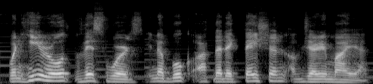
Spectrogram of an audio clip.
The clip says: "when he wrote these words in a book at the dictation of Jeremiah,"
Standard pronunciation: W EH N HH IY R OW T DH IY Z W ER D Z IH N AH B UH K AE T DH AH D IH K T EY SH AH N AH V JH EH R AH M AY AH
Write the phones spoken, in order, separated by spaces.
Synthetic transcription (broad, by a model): W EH N HH IY R OW T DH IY S W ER D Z IH N AH B UH K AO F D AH D IH K T EY SH AH N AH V JH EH R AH M AY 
